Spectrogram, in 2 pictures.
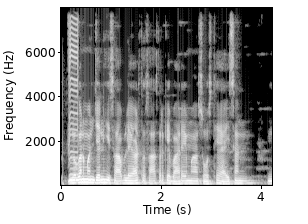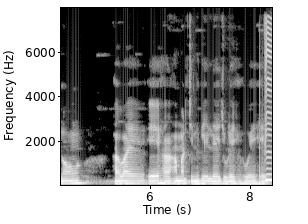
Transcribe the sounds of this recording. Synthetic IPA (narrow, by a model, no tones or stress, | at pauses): loːɡənmənd͡ʒenɦɪsaːbleəɾt̪ʰsaːst̪ɾəkebaːɾemãsoːst̪ʰeaːɪsənː | o | həʋaeɦɦəməɾd͡ʒɪ̃nd̪əɡiled͡ʒʊɽeɦʊeɦeː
